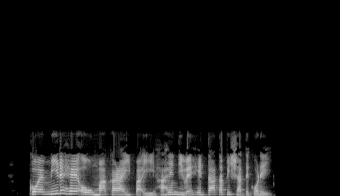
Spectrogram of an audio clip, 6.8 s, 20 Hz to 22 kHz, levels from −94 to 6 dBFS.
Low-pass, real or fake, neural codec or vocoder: 7.2 kHz; real; none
